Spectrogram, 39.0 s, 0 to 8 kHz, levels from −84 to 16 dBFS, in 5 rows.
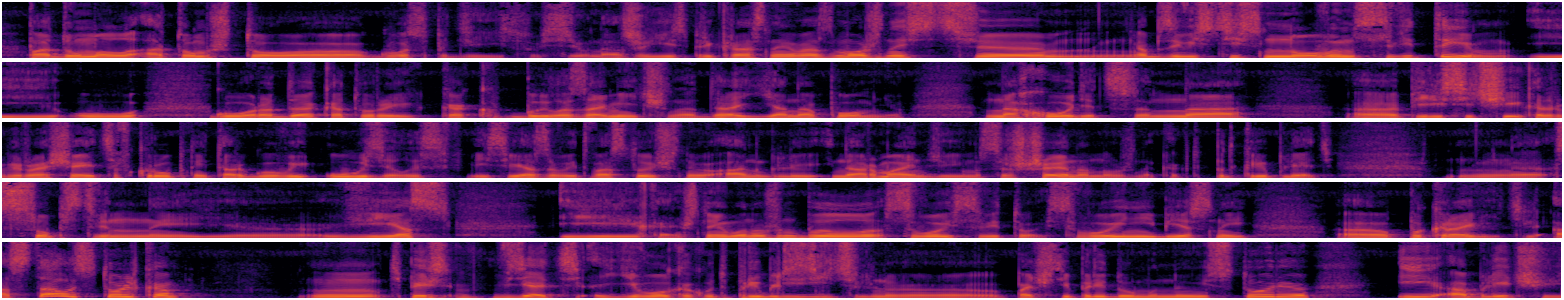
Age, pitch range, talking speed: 40-59, 105-140 Hz, 110 wpm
